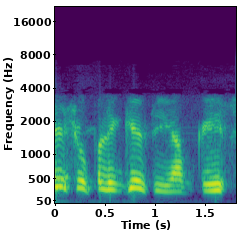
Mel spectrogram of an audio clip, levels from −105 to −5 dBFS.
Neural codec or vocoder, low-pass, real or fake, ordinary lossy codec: none; 7.2 kHz; real; MP3, 48 kbps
